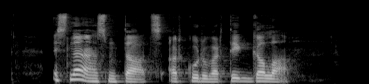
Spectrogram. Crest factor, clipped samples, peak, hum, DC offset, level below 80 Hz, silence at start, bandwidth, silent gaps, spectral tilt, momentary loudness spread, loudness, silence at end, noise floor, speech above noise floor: 18 dB; under 0.1%; -6 dBFS; none; under 0.1%; -64 dBFS; 0.55 s; 11.5 kHz; none; -4.5 dB/octave; 7 LU; -22 LUFS; 0.8 s; -66 dBFS; 45 dB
